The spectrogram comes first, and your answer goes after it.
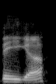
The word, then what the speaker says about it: Beqa: after the town so they spelt it BEQ a it's big and still pronounced it bigger so they could get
